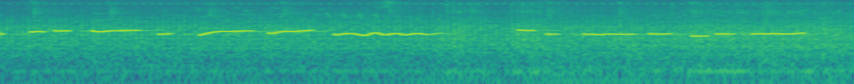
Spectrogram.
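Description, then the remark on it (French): A person whistles a bright, bouncy melody of short and held notes rising and falling, clear over a faint background hum, with no talking. “toi aussi, tu pourrais siffler en travaillant.”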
